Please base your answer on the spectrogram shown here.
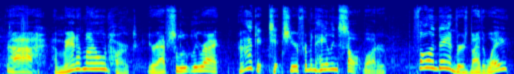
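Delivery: put-on old fisherman. Old captain grumbling to Morwell at the bar, in a high loud old-man voice.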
